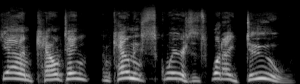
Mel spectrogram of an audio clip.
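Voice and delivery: high, loud excited voice. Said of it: "they'd see me mumbling and go".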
